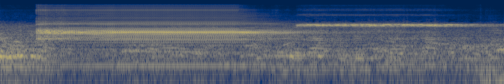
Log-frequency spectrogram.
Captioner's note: buzzer; whistle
